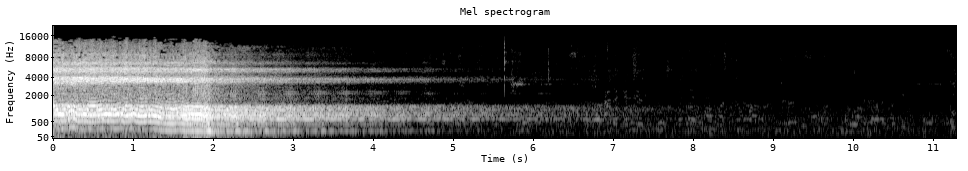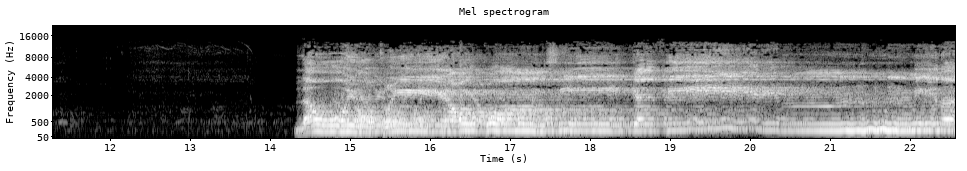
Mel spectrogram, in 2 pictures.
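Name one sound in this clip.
A man chants in a long, melodic voice through a microphone, with a strong echo.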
